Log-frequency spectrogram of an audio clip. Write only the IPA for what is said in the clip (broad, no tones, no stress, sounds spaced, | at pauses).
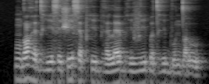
ŋ ɡ ɒ ɦ ɛ dʱ i s i ʃ i s ɛ pʰ i bʱ ɛ l ɛ bʱ i v i ɓ ə dʱ i b u n d ɒ ɾ u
